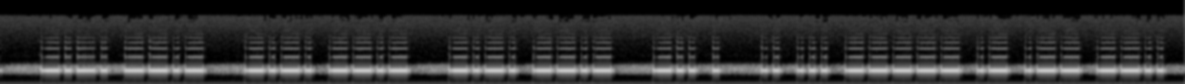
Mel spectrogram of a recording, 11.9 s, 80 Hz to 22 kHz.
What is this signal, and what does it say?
Morse code, heard as a keyed tone, about 20 wpm, 710 Hz. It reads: CQ CQ CQ DE IS0AWZ
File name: is0awz 4m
